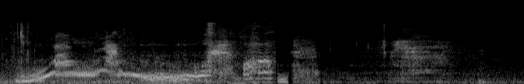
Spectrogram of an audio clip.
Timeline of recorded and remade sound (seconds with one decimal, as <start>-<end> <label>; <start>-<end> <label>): 0.0-1.4 recorded; 1.4-3.0 remade; 3.0-3.4 recorded; 3.4-4.6 remade; 4.6-5.2 recorded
